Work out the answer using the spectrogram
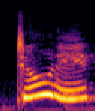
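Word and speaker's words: toonie: going to show you toony canadians call it that because it is valued and it's also rhyming with looney it has a goldish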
